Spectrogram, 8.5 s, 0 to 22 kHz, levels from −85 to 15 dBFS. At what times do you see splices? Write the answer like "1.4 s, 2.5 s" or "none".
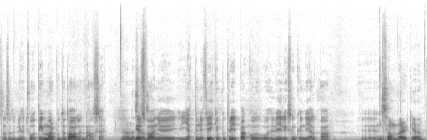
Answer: none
